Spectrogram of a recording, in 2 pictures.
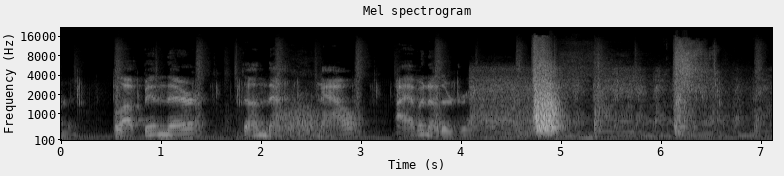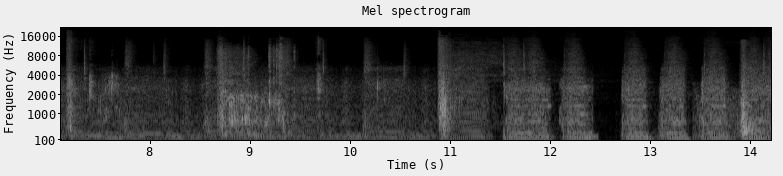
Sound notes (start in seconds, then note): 4.6 gunshots; 10.8 arrow shot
